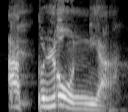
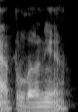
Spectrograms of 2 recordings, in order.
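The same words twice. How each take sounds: First: It is said in an exaggerated Italian accent. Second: It is said in a plain English accent.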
